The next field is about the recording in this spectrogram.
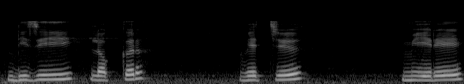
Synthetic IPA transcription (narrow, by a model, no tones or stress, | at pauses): ɖid͡zilɔkːəɾ | ʋet͡ʃ | meɾe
